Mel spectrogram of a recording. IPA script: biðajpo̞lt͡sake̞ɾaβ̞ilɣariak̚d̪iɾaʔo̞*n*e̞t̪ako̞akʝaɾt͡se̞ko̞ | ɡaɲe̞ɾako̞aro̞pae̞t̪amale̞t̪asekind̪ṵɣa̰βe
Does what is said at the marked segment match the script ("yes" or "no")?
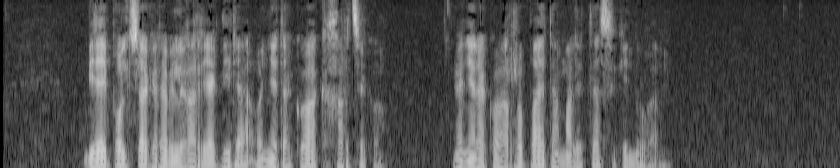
no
